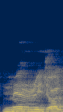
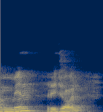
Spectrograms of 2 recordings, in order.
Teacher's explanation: Example ہے من لدن، میم نون تھا، نون ساکن تھا، اس کے بعد لام آ رہا تھا، اب اصولاً ہمیں پڑھنا چاہیے تھا من لدن، لیکن نون کی آواز کو ہم بالکل ختم کر دیں گے۔ اسی طرح را کے اندر بھی نون کی آواز کو بالکل ختم کر دیں گے، مر رجال پڑھیں گے، حالانکہ ورڈ تھا من رجال، تو ہم نے نون کو ختم کر دیا، غائب کر دیا، اور صرف را کو پڑھا مر رجال، ٹھیک ہے۔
